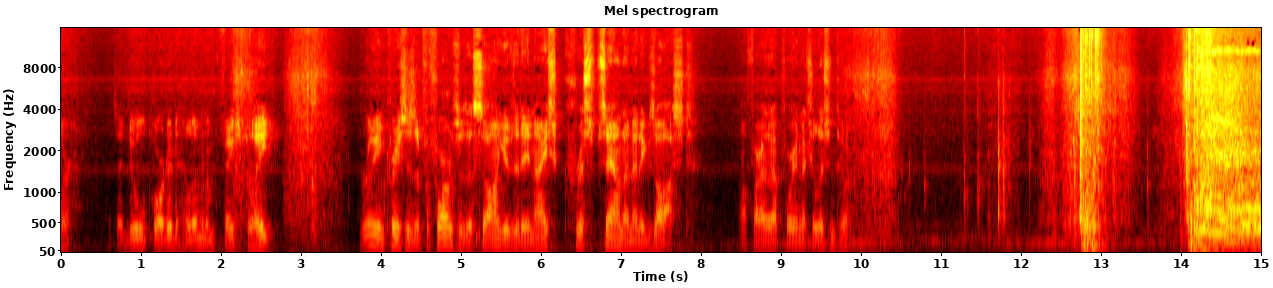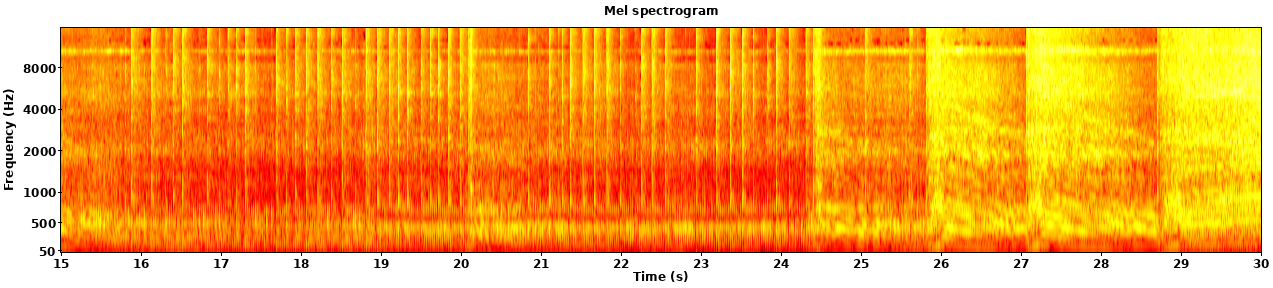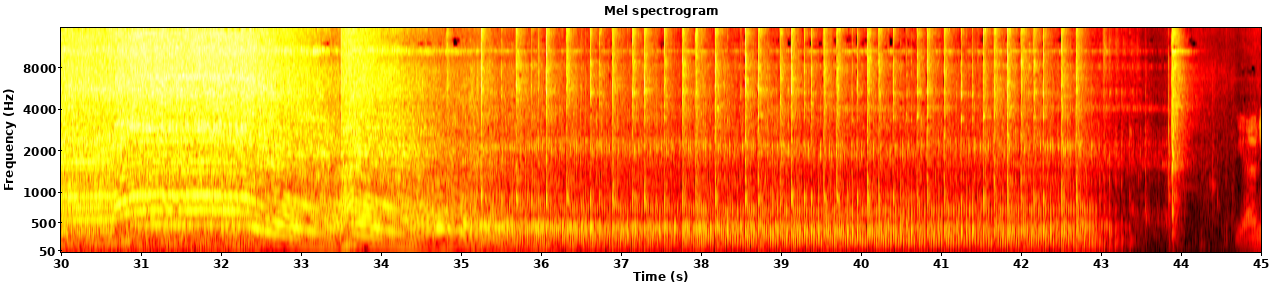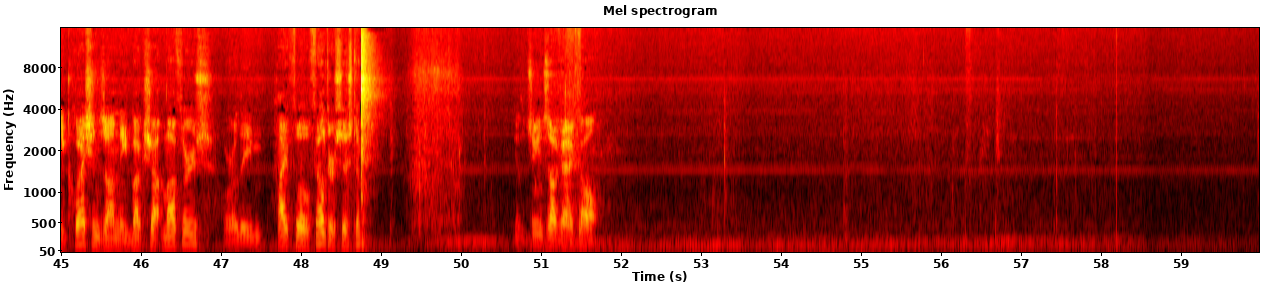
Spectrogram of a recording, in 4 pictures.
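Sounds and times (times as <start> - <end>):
chainsaw engine revving: 14.0 - 44.0.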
